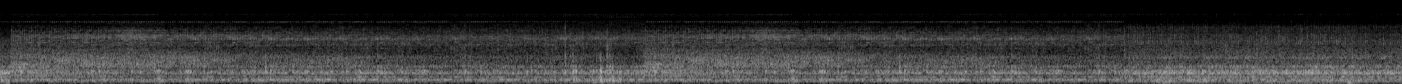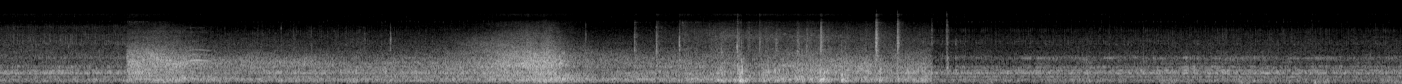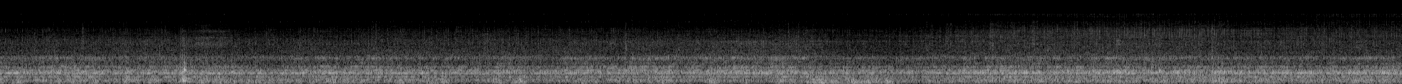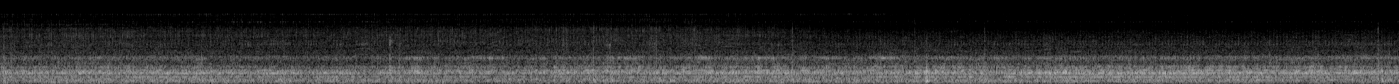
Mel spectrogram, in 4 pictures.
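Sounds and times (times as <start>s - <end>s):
bicycle tyres and drivetrain hum: 0.0s - 56.0s.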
